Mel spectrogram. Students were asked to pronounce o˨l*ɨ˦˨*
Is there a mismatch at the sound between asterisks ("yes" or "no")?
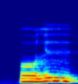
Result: no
